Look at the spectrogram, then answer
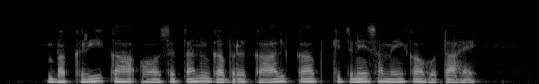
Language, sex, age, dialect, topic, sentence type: Hindi, male, 18-24, Hindustani Malvi Khadi Boli, agriculture, question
